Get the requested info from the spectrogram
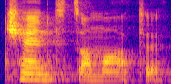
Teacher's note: Özündən sonra nə gəldi? Samit gəldi. Ona görə karlaşmalıdır.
